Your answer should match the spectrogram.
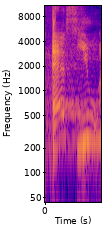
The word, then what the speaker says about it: sur: S-U-R, R will be pronounced, so it becomes sur, la, P-O-N-T, T will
